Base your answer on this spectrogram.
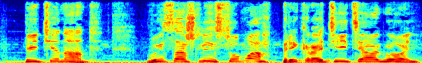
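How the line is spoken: Woman screaming. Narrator (Russian): Женщина снова закричала

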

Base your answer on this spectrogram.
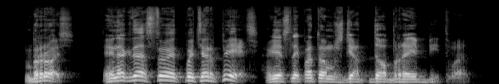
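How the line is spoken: Low booming drone. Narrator (Russian): прогудел Нижний

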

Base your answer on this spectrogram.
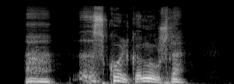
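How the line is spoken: Breathless. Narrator (Russian): выдохнула хозяйка дома

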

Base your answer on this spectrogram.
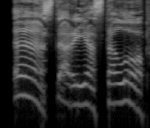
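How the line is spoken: Loud lamenting. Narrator (Russian): громко запричитал Саныч

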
